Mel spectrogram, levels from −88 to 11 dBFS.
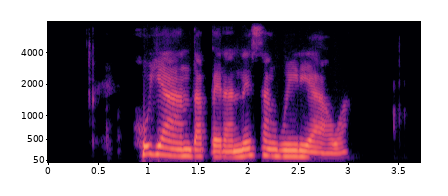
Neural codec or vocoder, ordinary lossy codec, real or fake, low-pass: none; Opus, 32 kbps; real; 7.2 kHz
